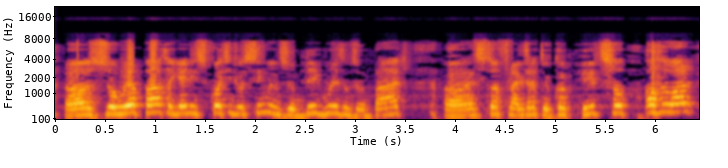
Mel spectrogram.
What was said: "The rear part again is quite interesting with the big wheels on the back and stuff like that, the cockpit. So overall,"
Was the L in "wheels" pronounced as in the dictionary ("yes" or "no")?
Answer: no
